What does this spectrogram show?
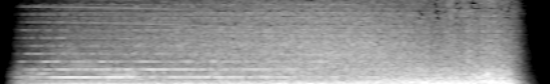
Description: Stinger Descend, Production, Element, Stinger, Descend, Sweeper; Stingers; BlastWave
